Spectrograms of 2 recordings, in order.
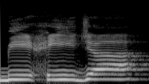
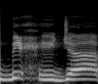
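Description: First: বিহিজা slow, with a clear হা carrying its জের before the জিম; slowly articulated বিহিজা, giving the হি its full vowel; বিহিজা, the careful corrected reading; correct pronunciation. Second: বিহিজা said quickly, with the হা swallowed into the জিম; the common mistaken বিহিজা, rushed, with no clear হা and its জের; বিহিজা as people wrongly say it in prayer; wrong pronunciation. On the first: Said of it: "তাহলে পড়তে হবে কি, কিভাবে?". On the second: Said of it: "বিহিজা বলি". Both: Shown as a demonstration.

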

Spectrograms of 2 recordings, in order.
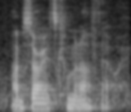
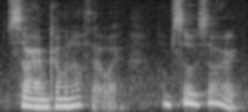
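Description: First: Said in the usual way. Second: Much higher-pitched mock apology; insincere apology. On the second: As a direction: put on a squeaky-high fake "sorry". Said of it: "I'm actually not sorry".

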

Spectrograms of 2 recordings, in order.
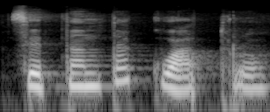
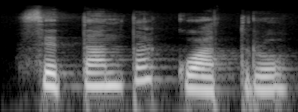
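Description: No difference in how they are said.

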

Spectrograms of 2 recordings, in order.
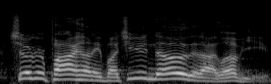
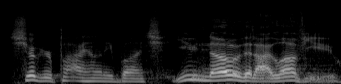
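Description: First: Spoken coaxing line. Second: Said in the usual way. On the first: Shown as a demonstration. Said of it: "Will you say that? Come on, guys". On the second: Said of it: "I want you to lean over to her and say".

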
